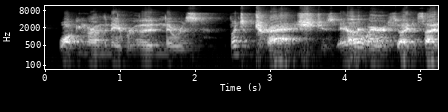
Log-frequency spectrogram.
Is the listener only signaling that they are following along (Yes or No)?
Yes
